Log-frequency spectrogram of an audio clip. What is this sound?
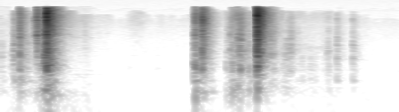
Recorded from a steyr aug airsoft gun. Reload sound in stereo.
